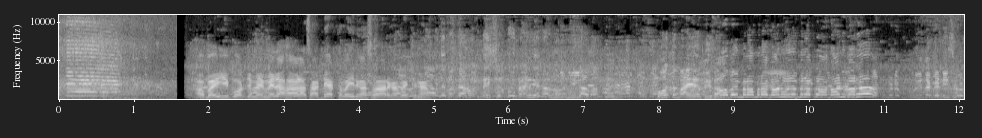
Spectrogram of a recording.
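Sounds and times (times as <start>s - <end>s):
vehicle horn blast: 0.0s - 1.0s
voices talking: 1.0s - 12.0s.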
